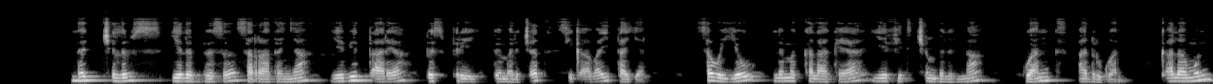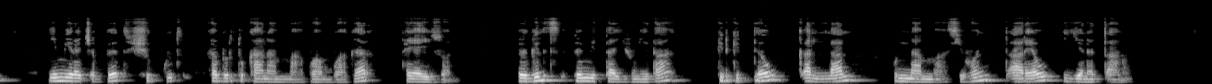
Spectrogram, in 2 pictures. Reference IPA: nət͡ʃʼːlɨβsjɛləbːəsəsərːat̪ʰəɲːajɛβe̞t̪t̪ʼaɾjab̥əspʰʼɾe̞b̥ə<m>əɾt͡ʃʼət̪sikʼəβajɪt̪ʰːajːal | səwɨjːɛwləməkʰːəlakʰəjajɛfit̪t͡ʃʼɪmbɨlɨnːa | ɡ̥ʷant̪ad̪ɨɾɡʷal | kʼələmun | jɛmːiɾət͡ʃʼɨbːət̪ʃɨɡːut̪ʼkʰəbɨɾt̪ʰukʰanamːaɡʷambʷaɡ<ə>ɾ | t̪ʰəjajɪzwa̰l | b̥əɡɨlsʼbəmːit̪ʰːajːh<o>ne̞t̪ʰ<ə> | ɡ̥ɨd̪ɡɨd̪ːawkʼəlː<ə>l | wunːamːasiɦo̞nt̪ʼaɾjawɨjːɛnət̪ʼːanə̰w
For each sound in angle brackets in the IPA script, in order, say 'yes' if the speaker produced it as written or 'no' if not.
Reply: yes, no, no, no, no

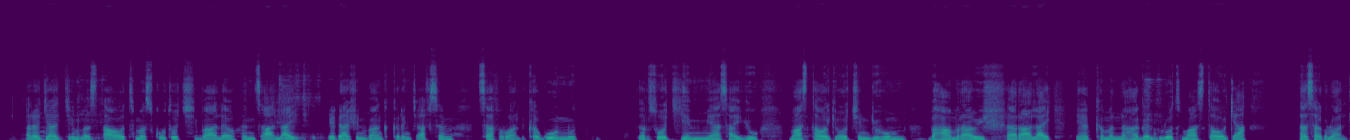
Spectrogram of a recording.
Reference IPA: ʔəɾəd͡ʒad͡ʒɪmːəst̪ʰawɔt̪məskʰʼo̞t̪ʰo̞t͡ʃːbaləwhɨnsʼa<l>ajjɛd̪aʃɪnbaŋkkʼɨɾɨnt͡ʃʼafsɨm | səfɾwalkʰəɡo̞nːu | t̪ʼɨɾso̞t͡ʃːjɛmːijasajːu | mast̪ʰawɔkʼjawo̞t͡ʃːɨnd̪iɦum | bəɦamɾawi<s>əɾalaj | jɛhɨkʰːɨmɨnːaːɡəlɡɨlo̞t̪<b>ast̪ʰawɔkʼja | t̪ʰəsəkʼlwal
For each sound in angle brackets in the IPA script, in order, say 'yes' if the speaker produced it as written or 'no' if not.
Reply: yes, no, no

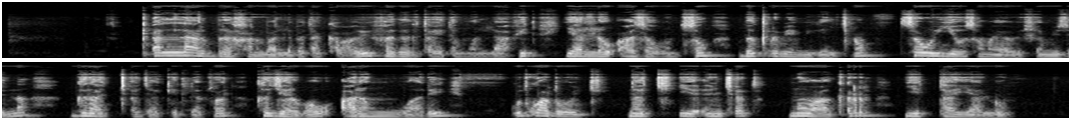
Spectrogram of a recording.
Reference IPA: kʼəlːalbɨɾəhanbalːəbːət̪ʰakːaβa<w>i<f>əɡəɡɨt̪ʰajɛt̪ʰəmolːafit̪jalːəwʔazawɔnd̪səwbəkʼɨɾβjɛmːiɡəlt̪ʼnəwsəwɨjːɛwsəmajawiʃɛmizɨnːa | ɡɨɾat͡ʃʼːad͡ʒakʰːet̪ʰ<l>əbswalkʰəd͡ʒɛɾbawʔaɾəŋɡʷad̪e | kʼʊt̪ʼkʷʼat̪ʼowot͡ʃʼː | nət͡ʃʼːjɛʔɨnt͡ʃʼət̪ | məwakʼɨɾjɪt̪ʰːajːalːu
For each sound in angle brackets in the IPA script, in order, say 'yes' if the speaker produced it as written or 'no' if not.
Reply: no, yes, yes

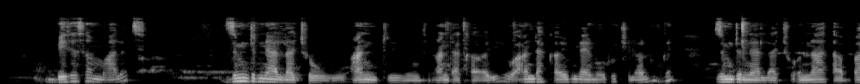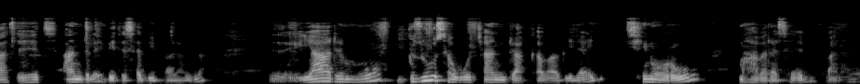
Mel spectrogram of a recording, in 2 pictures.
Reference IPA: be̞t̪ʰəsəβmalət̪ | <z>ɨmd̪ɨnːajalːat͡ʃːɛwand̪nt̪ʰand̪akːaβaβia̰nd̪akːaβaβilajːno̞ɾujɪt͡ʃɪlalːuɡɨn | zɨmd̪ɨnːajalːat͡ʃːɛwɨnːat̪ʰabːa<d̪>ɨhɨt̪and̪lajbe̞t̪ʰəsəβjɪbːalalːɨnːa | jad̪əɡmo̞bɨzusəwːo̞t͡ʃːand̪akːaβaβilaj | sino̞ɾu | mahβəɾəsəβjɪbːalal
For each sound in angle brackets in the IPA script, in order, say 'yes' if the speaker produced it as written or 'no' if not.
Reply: yes, no

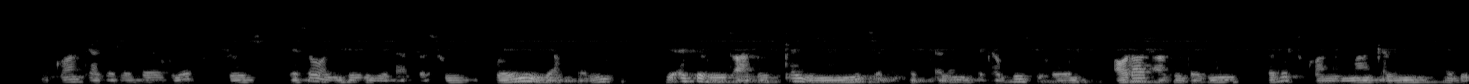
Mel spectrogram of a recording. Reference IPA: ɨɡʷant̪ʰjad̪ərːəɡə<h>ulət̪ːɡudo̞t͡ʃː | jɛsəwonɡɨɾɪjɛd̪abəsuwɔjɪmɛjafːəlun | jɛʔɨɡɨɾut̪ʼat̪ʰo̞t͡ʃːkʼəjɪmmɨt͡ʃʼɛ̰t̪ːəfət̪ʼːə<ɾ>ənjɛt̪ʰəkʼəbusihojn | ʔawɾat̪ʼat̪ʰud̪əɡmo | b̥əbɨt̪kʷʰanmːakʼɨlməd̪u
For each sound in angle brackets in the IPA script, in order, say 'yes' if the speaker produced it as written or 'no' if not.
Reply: yes, no

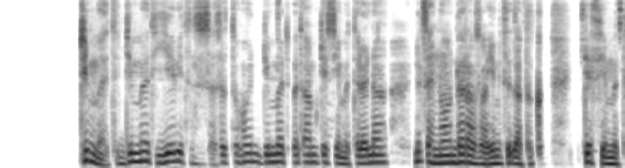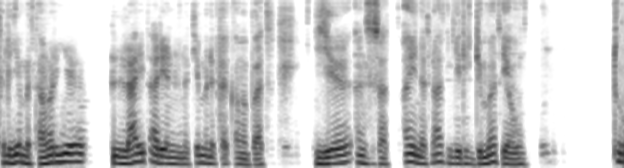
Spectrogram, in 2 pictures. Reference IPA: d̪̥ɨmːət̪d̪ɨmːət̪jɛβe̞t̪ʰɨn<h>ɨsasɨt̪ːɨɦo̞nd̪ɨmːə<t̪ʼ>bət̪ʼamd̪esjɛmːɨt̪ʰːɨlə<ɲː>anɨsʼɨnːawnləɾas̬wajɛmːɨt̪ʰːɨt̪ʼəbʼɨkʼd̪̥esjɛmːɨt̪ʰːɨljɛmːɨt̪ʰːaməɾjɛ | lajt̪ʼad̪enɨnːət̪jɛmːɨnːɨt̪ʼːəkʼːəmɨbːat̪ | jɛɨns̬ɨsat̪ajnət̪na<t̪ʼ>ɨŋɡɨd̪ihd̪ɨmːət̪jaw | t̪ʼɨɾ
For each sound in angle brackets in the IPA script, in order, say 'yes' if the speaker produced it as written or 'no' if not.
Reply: no, no, no, no

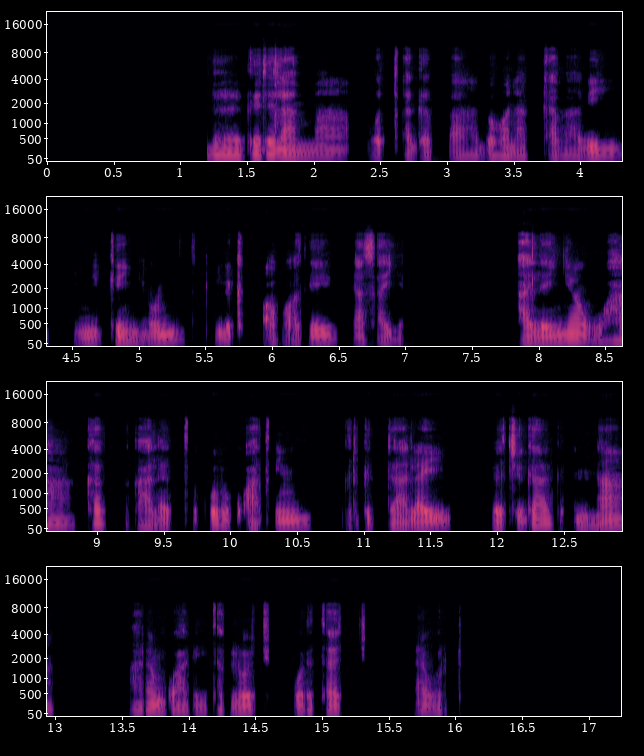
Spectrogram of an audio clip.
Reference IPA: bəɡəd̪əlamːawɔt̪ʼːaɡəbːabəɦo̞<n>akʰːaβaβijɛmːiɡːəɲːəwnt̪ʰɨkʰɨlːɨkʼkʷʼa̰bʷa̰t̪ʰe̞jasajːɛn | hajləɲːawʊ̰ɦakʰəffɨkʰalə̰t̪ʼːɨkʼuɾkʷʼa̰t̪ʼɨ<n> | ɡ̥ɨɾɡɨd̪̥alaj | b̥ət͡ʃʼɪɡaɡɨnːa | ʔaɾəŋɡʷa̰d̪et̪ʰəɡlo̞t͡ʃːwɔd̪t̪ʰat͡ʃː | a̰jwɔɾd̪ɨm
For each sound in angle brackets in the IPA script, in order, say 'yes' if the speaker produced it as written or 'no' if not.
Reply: yes, no

